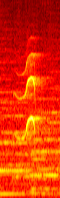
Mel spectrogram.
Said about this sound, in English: And the brown owl is big in fiction. That call has inspired the soundtrack of films and television, from Midsummer Murders to Harry Potter.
